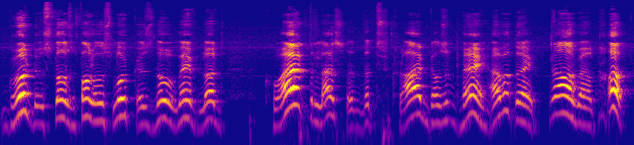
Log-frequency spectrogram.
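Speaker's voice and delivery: loud, hearty hero voice with big bursts; Toshinori's booming voice. A narrator's reading. Hero texting his partner, read out loud and hearty. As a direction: boom it out like a cheerful giant.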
